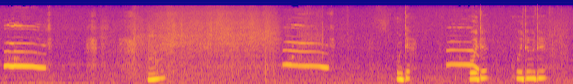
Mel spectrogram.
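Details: Kuri, an unwell indoor cat who would not leave the desk or eat, repeats long falling meows, alternating with brief low rising voice sounds and soft background noise, several sounds over about eight seconds.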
